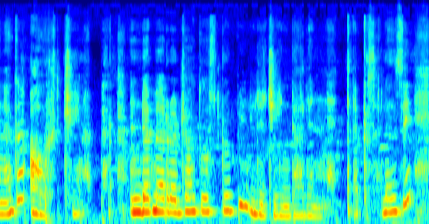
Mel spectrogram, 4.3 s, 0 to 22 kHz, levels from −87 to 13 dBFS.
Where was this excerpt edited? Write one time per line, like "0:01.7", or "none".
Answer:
0:01.0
